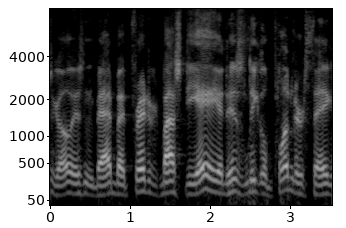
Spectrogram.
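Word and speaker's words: Bastiat: I've always pronounced it bastier because it's French, you know, but bastier is sounds.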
